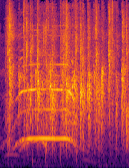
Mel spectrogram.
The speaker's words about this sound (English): Yeah, man. My round of applause.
